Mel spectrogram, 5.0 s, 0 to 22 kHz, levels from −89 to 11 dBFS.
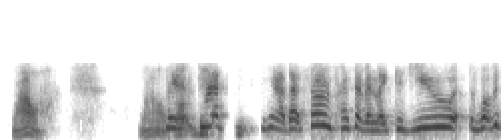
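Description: Throughout the clip the call has passed through two speech coders in a row, a tandem speech coding fault. The signal was decoded and squeezed again at a network border, with the second, low-rate coder working on audio already roughened by the first. The character fits an ADPCM stage followed by an 8 kbit/s CELP coder such as G.729A. The speech sounds gritty and muffled, with a watery warble, and nothing survives above 3.8 kHz.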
